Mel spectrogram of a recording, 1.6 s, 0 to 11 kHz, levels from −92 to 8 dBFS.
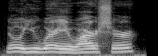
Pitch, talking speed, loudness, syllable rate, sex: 165 Hz, 230 wpm, -14 LUFS, 6.3 syllables/s, male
